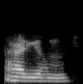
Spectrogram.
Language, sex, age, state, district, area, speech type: Sindhi, female, 45-60, Uttar Pradesh, Lucknow, rural, conversation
